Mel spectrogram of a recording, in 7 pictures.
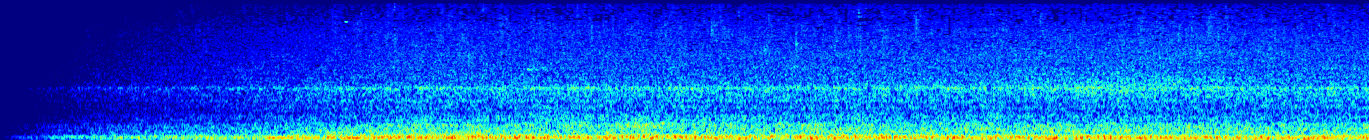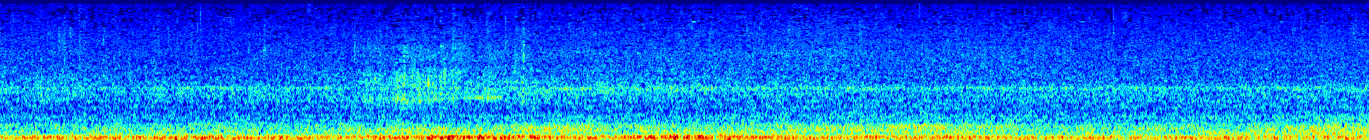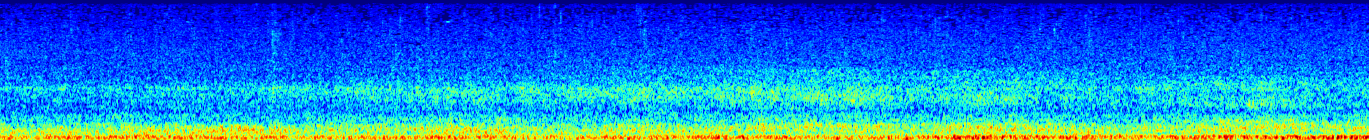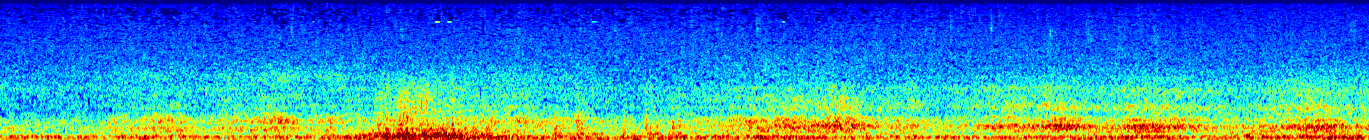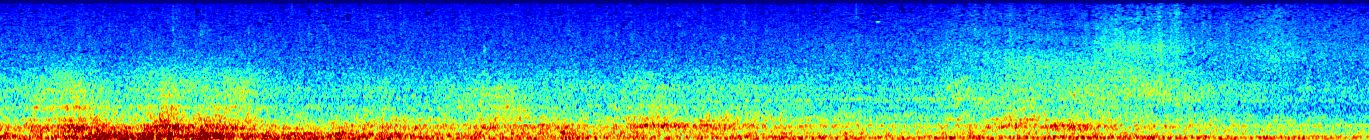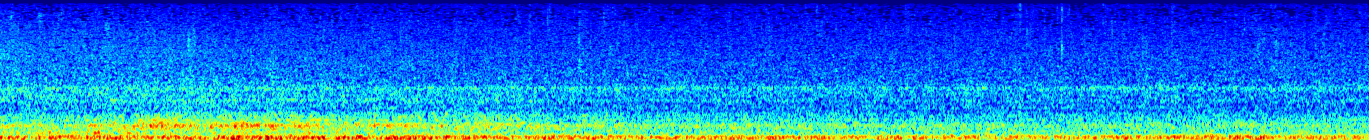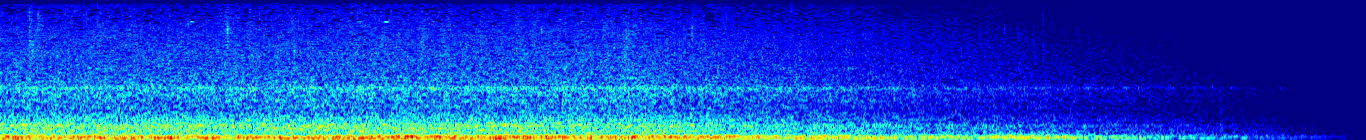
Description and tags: Rain-Thunder-Airplane-Car
This is a rainy afternoon with thunders, an airplane about to land at the airport and a car passing by (Binaural)
airplane, binaural, car, rain, thunder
